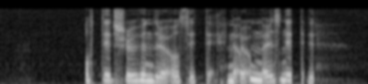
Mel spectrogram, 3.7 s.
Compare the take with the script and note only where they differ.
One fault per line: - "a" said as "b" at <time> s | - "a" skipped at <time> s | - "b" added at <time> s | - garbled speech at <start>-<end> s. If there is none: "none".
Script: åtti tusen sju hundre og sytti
- "tusen" skipped at 1.1 s
- garbled speech at 2.3-3.2 s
